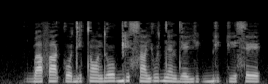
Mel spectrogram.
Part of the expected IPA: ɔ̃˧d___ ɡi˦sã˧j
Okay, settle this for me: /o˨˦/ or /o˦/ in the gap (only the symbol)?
o˦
